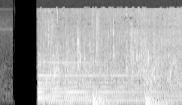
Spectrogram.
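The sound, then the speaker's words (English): After a brief silence, a steady boat dock ambience sets in: a low droning hum over lapping water, with a couple of soft knocks like a hull bumping against the dock. “Okay, I'm looking for, is Boat Dock the one? Boat Dock, yeah. It's the same as as the sound clip.”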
